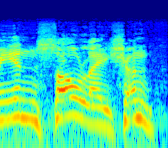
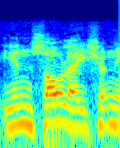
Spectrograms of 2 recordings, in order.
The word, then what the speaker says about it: insolation: I pronounce that insulation to distinguish it from insolation, a point I made once before on a program, insolation, incoming solar radiation.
